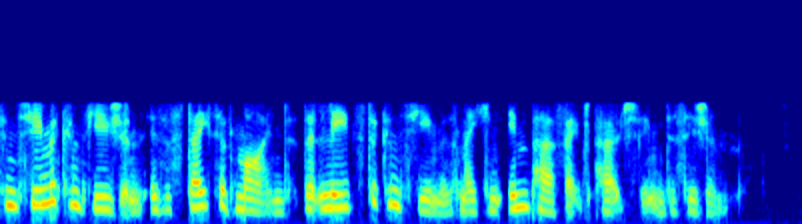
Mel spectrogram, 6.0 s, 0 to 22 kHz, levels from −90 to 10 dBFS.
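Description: Near the end of this speech clip, from about 5.30 to 5.89 s, there's an AMR rate drop. The band stays narrow, capped at 4 kHz as on the rest of the mobile call, and there's no gap. For that roughly 0.6 s stretch, the speech turns rougher, buzzier and more synthetic. That sound points to the network pushing the codec from its 12.2 kbps mode down to about 5.9 kbps, putting the freed bits into error protection on a weak radio link.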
